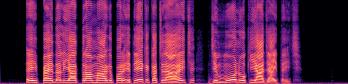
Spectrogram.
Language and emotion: Maithili, disgusted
